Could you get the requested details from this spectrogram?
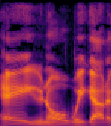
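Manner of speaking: put-on Iowa Midwestern accent. Imitating how the in-laws talk up in Iowa, Iowa accent. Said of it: "this is just how my my in-laws talk up there in Iowa".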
